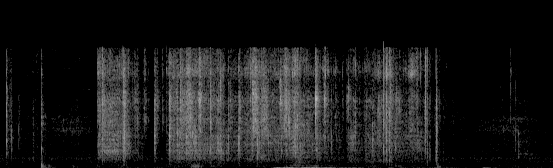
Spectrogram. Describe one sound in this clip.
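A thin wire scrapes and rustles as hands handle it.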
